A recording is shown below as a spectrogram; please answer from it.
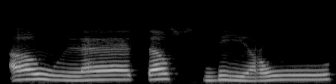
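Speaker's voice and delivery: slow melodic tartil chant; slow, drawn-out Quranic recitation. Shown as a demonstration. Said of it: "Quran recitation demo".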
